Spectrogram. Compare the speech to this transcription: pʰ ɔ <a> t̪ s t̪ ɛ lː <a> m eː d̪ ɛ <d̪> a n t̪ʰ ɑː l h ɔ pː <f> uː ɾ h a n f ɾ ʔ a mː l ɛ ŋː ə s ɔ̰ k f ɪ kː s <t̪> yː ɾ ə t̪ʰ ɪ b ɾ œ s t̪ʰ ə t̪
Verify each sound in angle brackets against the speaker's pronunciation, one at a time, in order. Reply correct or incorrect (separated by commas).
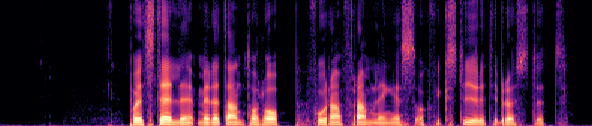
incorrect, incorrect, incorrect, correct, correct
